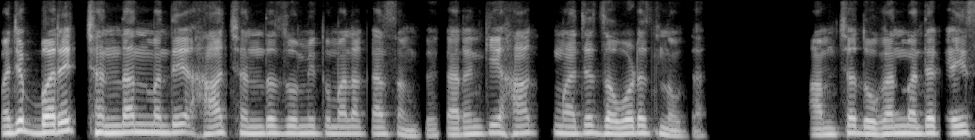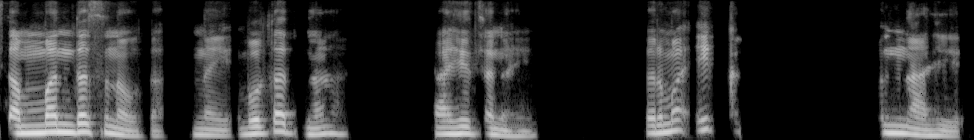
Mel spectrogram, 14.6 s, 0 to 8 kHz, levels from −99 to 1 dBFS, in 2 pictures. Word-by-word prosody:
म्हणजे 155 +7 +5
बरेच 175 +5 +7
छंदांमध्ये, 170 0 +3
हा 145 +2 -1
छंद 150 -1 0
जो 150 - 0
मी 150 +1 0
तुम्हाला 145 -1 -3
का 140 - -3
सांगतोय, 115 -5 -8
कारण 135 +3 -2
की 165 - 0
हा 155 +1 -1 0.2
माझ्या 150 +2 0
जवळच 150 +2 +2
नव्हता. 100 -7 -5 0.9
आमच्या 130 +5 -1
दोघांमध्ये 145 +2 +2
काही 155 +2 +2
संबंधच 175 +3 +4
नव्हता. 105 -8 -4 0.3
नाही. 115 -2 -6
बोलतात 150 +5 0
ना 130 - -3 0.9
काहीच 140 0 0
नाही. 100 -6 -5 0.9
तर 160 +1 0
मग 205 +6 -1
एक 225 +1 -6 1.1
नाही. 120 -10 -1
150 Hz, 125 wpm, -21 LUFS, 130-165 Hz, 1.1 s, बरेच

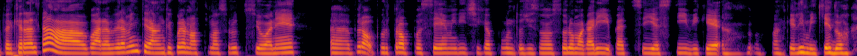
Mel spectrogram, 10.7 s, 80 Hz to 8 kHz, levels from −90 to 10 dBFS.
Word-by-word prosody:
perché 200 +1 -2
in 215 - +4
realtà 220 -4 +5
guarda 200 -1 +2
veramente 245 +6 +2
anche 205 0 +1
quella 230 +2 +2
è - - -2
un'ottima 200 +1 -4
soluzione, 205 +1 -2 0.4
uhm, 205 -2 -4
però 220 -1 +1
purtroppo 215 0 -2
se 200 +1 -1
mi 205 0 -6
dici 200 0 -11
che, 200 - -5
appunto, 200 -1 -5
ci 195 0 -7
sono 200 +1 -4
solo 205 +2 -1
magari 195 0 0
pezzi 195 +1 -4
estivi 190 0 -6
che 185 0 +2 0.7
anche 195 0 -5
lì 220 +2 +4
mi 190 -2 +1
chiedo 195 0 +4
200 Hz, 160 wpm, -23 LUFS, 195-210 Hz, 0.7 s, realtà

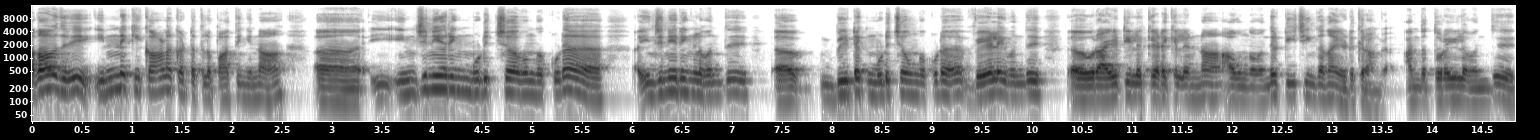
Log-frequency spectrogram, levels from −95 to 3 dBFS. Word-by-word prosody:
அதாவது 185 0 +8 0.4
இன்னைக்கி 190 +3 0
காலகட்டத்தில 165 -6 -1
பாத்தீங்கன்னா, 120 0 -4 0.8
அ - - -2 0.3
இ - - -6 0.2
இன்ஜினியரிங் 190 +3 +1
முடிச்சவங்க 160 -3 +2
கூட, 160 - +1 0.8
இன்ஜினியரிங்‌ல 160 +2 0
வந்து 140 +4 -6 0.5
அ - - +3 0.6
பிடெக் 155 +1 +3
முடிச்சவங்ககூட, 150 -1 -1 0.3
வேலை 160 -5 +6
வந்து 135 +3 -1 0.5
ஒரு 120 0 +7
ஐடில 135 0 0
கெடைக்கலன்னா, 120 +1 0 0.2
அவுங்க 115 -1 -2
வந்து 140 +6 0
டீச்சிங்‌க 130 -1 -5
தான் 115 - -2
எடுக்கிறாங்க. 85 -2 -5 0.3
அந்த 110 0 -7
துறையில 115 0 +2
வந்து 100 +5 -4
150 Hz, 110 wpm, -24 LUFS, 125-170 Hz, 0.8 s, அதாவது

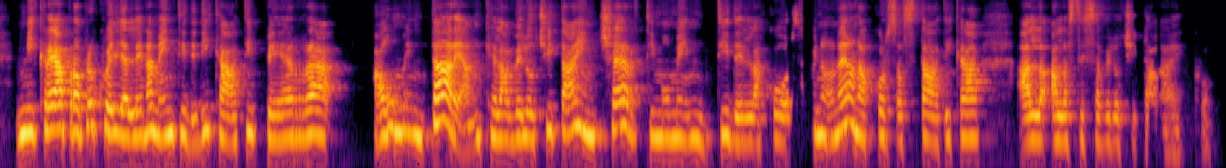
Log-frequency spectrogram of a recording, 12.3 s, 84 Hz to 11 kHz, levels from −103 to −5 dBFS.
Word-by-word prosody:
mi 235 +1 +3
crea 260 +1 +8
proprio 260 +2 +2
quegli 240 -4 0
allenamenti 225 +2 +1
dedicati 220 +2 -2
per 210 +2 -1 0.3
aumentare 245 +5 +5
anche 210 0 -5
la 200 0 -2
velocità 220 +4 -2
in 230 -6 +1
certi 270 -3 -1
momenti 205 +1 -6
della 185 -2 -5
corsa. 185 0 -8
Quin 225 -2 -3
non 215 +3 -3
è 310 - +5
una 215 -9 0
corsa 215 -3 -7
statica 200 +1 -3 0.4
alla 190 +3 +1
alla 190 0 0
stessa 190 0 -9
velocità, 185 - -12 0.2
ecco. - - -24
210 Hz, 130 wpm, -22 LUFS, 200-240 Hz, 0.4 s, crea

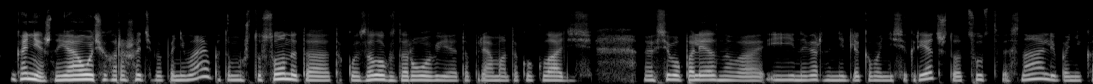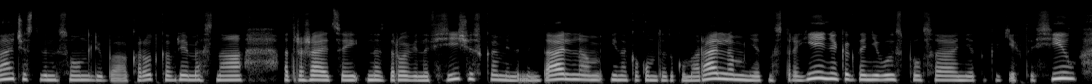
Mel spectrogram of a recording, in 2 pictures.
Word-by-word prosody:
Конечно, 220 -7 +6
я 210 +2 +9
очень 220 -1 +8
хорошо 210 +1 +1
тебя 195 -1 -7
понимаю, 215 - 0
потому 205 -4 -3
что 210 - -5
сон 240 +3 +6
это 190 -3 +2
такой 190 -1 -4
залог 210 +1 +5
здоровья, 195 0 +1
это 185 +1 -8
прямо 190 0 -4
такой 190 +1 -7
кладезь, 190 -3 -3 0.5
э, 200 0 -1
всего 215 +2 +2
полезного. 200 -3 +1
И, 205 -3 -3
наверно, 195 0 -1
ни 195 0 -2
для 190 0 -4
кого 190 0 -5
не 185 0 -4
секрет, 230 +8 -2
что - - -6
отсутствие 210 +3 -6
сна 245 +4 -1
либо 195 -5 -2
некачественный 215 +1 -3
сон, 205 +1 -3
либо 180 - -6
короткое 205 +1 -5
время 205 -1 -2
сна 205 0 -2 0.4
отражается 205 -1 -1
и 195 0 -1
на 205 -1 0
здоровье, 195 +1 -2
и - - -1
на 185 - -1
физическом, 225 0 -3
и - - -1
на 185 - -2
ментальном, 215 +2 +1
и 215 -1 -2
на 205 0 -2
каком-то 195 -1 -5
таком 185 -1 -7
моральном 230 +3 +3
нет 190 -1 -2
настроения, 245 +7 0
когда 220 -2 -2
не 215 0 +1
выспался, 205 -2 -3
нету 190 0 -5
каких-то 195 +1 -12
сил. 265 +5 0
205 Hz, 165 wpm, -24 LUFS, 190-220 Hz, 0.5 s, я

